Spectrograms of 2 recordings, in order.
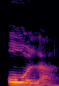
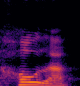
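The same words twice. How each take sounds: First: The word starts directly with a vowel sound. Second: The word starts with an audible H sound. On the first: The speaker calls it right. "you say hola, like the H is not there" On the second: The speaker calls it wrong. "the H in Spanish is silent, so you don't say hola"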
